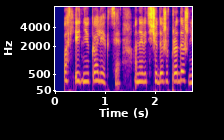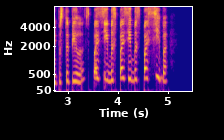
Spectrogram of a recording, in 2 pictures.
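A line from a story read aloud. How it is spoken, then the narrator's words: Squealing. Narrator (Russian): Фиона, взвизгнув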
